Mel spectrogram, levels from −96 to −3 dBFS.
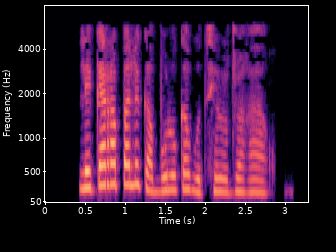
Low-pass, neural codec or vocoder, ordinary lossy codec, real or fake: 7.2 kHz; codec, 24 kHz, 0.9 kbps, WavTokenizer, medium speech release version 2; MP3, 24 kbps; fake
